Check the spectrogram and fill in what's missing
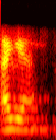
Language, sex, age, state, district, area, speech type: Odia, female, 18-30, Odisha, Nayagarh, rural, conversation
